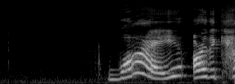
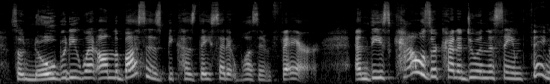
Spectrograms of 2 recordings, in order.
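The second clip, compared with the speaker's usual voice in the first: plain reading voice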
